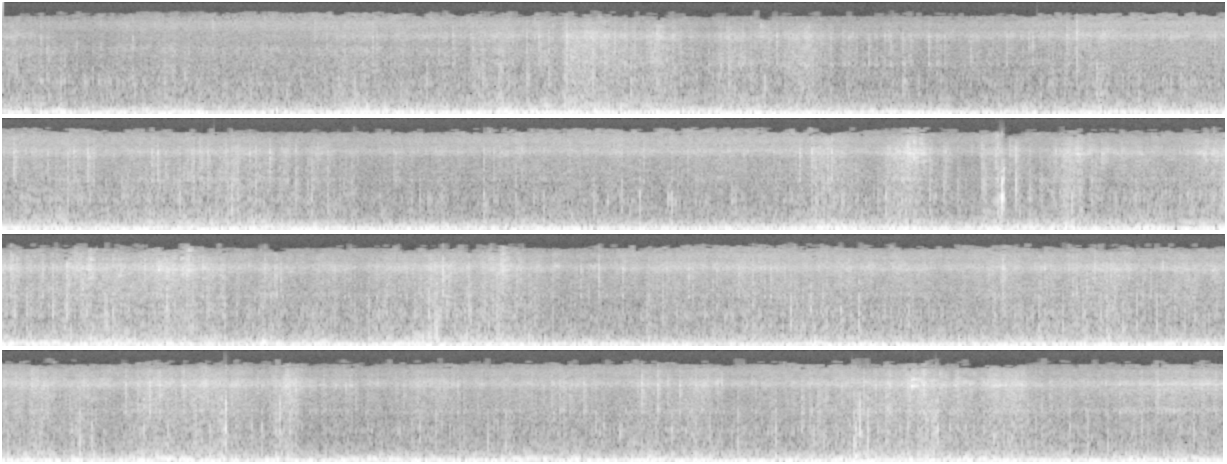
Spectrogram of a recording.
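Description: Vehicle driving along a sandy dirt desert wash: a steady low rumble from the engine and tyres, with a few faint knocks.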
